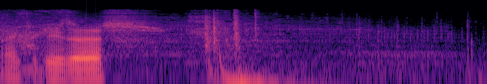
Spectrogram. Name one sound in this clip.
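A door handle rattles and a latch clicks.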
